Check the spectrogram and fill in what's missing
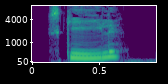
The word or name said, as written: skel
